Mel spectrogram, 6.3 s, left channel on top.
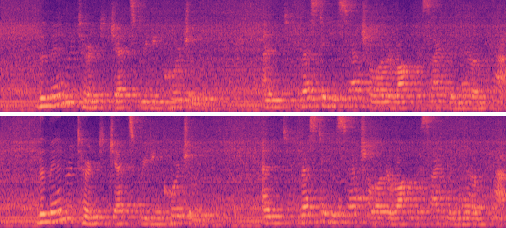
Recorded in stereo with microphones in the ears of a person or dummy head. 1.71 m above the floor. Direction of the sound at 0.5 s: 45° right (ahead or behind).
